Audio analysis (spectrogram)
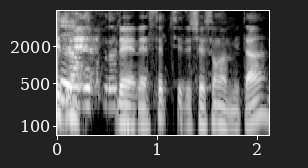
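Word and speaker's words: CPTED: 발음이 어떻게 되죠? 네. 셉티드랑 네, 셉티드. 셉테드라고 부르. 네네, 셉티드.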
